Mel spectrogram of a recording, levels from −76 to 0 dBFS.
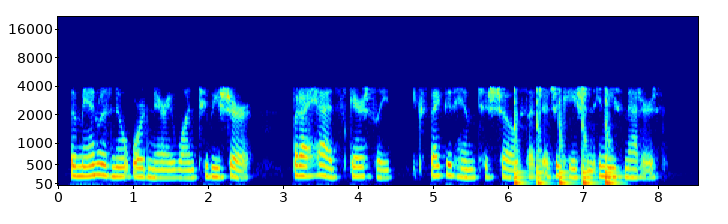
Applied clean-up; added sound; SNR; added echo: none; Musical instrument; -1 dB; none.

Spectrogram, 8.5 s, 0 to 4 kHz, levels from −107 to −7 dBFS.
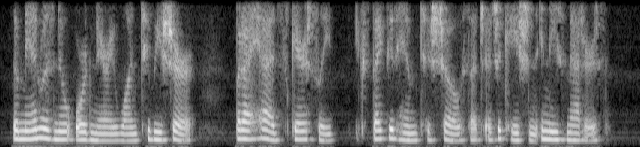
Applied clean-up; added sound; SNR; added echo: none; none; none; none.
